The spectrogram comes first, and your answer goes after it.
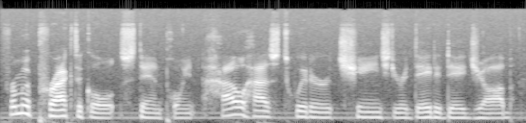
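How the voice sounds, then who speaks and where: A man with a plain, everyday voice, fairly slow in pace, with ordinary pitch variation and hardly any pauses. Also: medium pitch for a man. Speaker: podcast host. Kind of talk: interview.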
